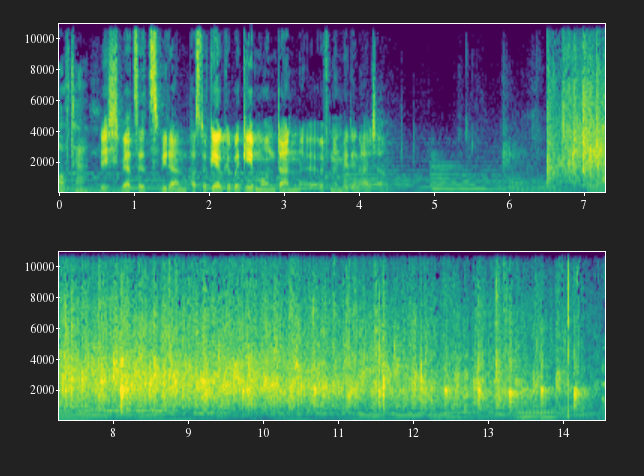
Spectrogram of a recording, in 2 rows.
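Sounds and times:
speech: 0.0s - 4.6s
church congregation applauding a speaker: 6.5s - 14.5s.

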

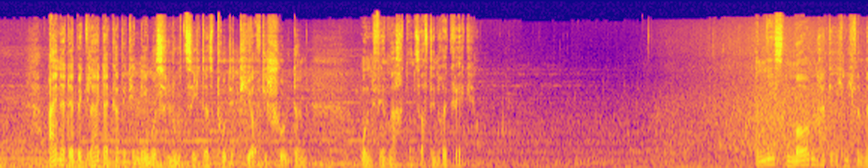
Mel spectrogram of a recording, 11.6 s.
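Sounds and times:
speech: 0.6s - 6.4s, 10.1s - 11.5s
ocean waves: 8.6s - 11.5s.

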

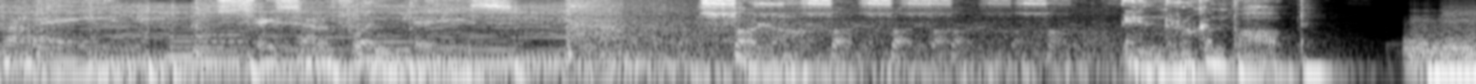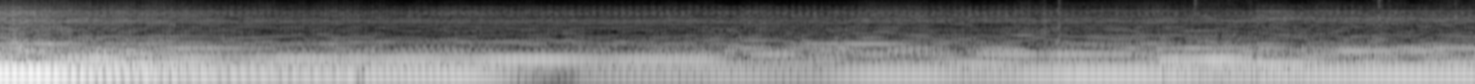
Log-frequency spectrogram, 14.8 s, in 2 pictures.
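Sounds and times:
drone doom music track: 0.0s - 5.6s, 6.7s - 14.7s
speech: 1.5s - 2.8s, 3.6s - 7.5s.

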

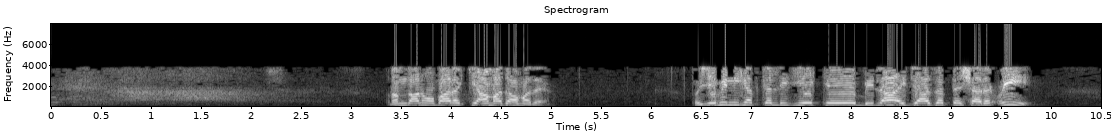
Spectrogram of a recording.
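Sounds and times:
crowd chanting a religious slogan at an Islamic religious gathering: 0.0s - 2.8s
speech: 3.4s - 5.1s, 6.4s - 9.8s.

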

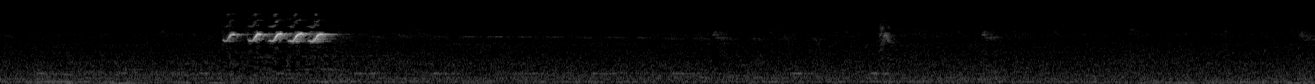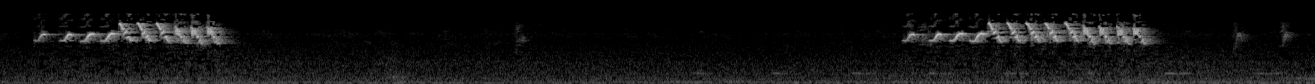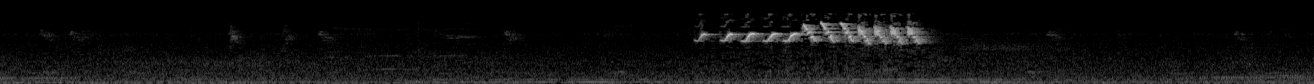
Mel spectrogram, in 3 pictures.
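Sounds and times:
double-collared seedeater singing whistles: 2.2s - 3.4s, 13.5s - 15.4s, 22.2s - 24.7s, 33.2s - 35.6s.

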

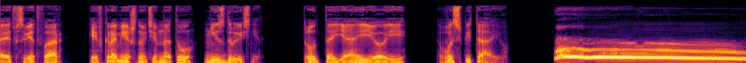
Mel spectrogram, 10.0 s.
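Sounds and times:
speech: 0.0s - 6.8s
werewolf howling: 7.4s - 9.9s.

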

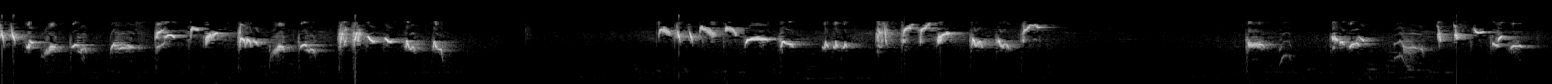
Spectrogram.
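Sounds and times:
Grey-cheeked bulbul in long varied song: 0.0s - 4.6s, 6.6s - 10.7s, 12.4s - 15.5s.

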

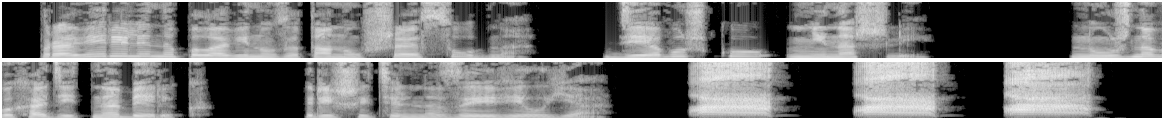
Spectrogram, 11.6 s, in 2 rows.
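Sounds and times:
speech: 0.2s - 4.7s, 5.3s - 9.4s
crow cawing: 9.2s - 11.4s.

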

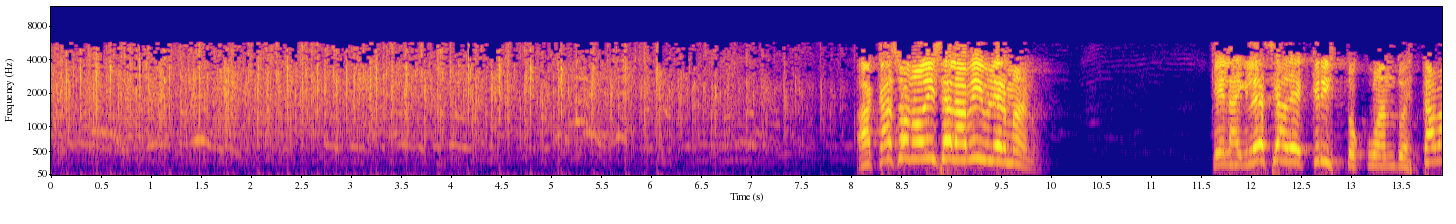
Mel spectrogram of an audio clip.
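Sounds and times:
church congregation applause during a sermon: 0.0s - 9.8s
speech: 8.1s - 10.0s, 11.6s - 13.9s.

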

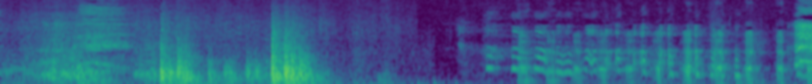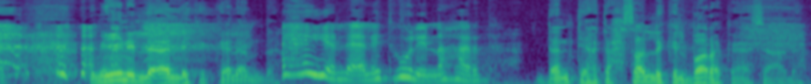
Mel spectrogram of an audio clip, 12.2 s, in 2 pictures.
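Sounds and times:
door being shut and locked from the outside: 1.2s - 2.6s
laughter: 3.5s - 8.2s
speech: 6.8s - 12.1s.

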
